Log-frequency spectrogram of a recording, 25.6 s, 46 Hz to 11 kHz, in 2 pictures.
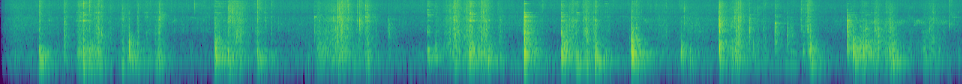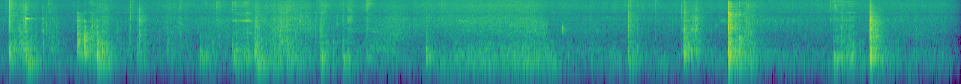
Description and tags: Various noises produced arranging a fireplace. Audiotechnica BP4025, Shure FP24 preamp, PCM-M10 recorder. Recorded near La Macera (Valencia de Alcantara, Caceres, Spain)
